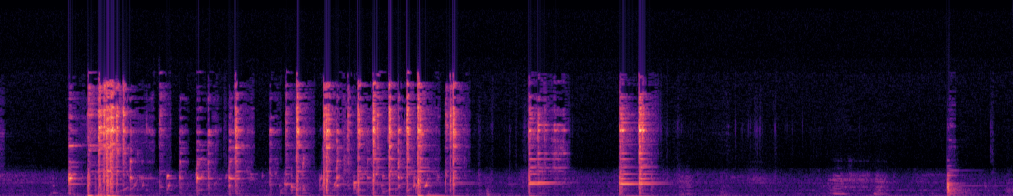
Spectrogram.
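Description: Clinking of a mate cup and its metal straw: many quick, sharp, bright clinks in an irregular cluster, then a few fainter, sparser taps before one last clear clink.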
